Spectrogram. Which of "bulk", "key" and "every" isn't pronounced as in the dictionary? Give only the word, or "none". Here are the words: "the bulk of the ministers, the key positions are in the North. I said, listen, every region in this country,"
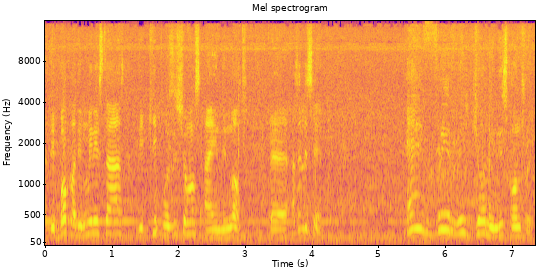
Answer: bulk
